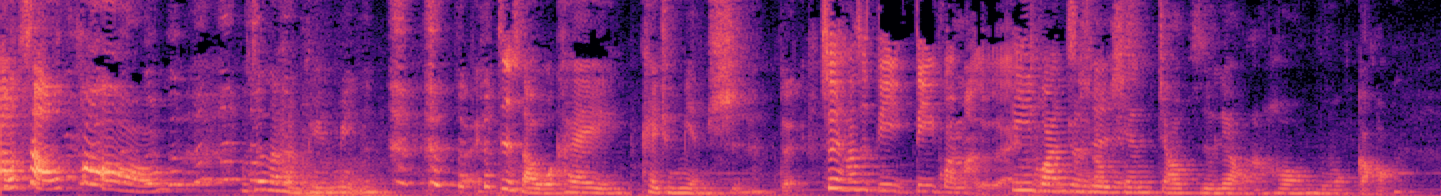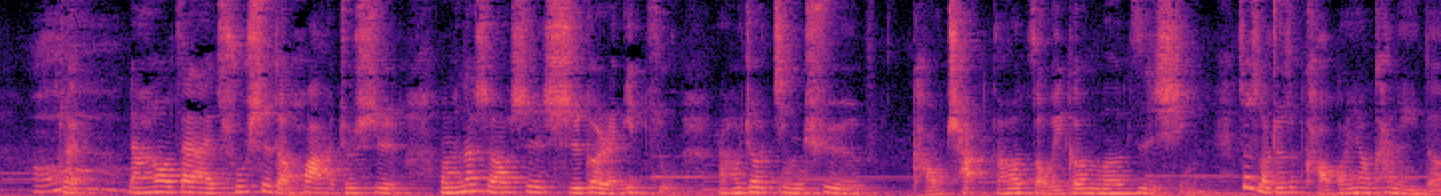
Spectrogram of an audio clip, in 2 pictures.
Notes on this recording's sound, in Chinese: 本集因場地錄音關係，技術不夠成熟，些許回音或雜音， 已利用一些背景音樂遮掉請各位見諒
